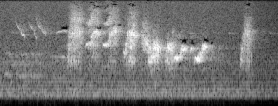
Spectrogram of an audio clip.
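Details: Hwamei, the Melodious Laughing-thrush, an introduced shy bird of lowland and mountain habitats in Hawai'i, singing a loud, rich run of varied whistled and slurred notes, many falling in pitch, for about three seconds, then one short final phrase after a pause.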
